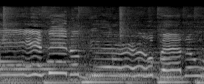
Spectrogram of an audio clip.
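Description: Female jazz singer scat-singing a wordless line that bends and wavers with vibrato, over a swing band accompaniment.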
